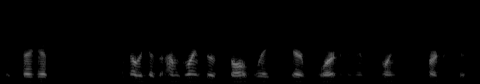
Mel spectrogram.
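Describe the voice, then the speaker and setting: A man's voice: medium pitch, brisk, husky, no room sound, phone-quality sound. A man chatting casually with friends while gaming, teasing them and swearing. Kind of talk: casual chat.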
